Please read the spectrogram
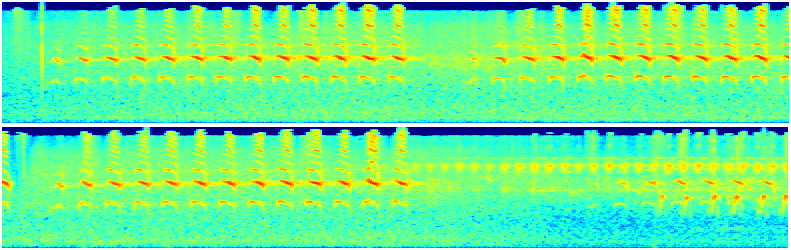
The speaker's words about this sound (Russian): В Тригорском парке много старых дуплистых деревьев. Видимо, в одном поселилась вертишейка, родственница дятлов. Ее призывный крик я слышал неподалеку от скамьи, где, по преданию, Онегин объяснился с Татьяной Лариной.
